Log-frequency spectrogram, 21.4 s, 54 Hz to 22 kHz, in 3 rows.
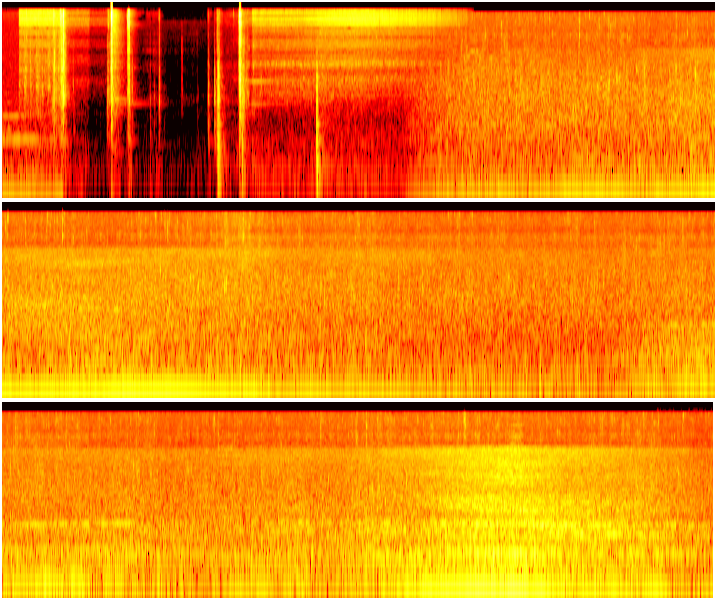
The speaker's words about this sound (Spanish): Ahora estoy en 2011, a orilla del río Suquía, enfrente de la cañada, en pleno centro de la ciudad.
